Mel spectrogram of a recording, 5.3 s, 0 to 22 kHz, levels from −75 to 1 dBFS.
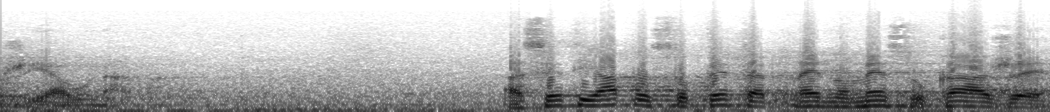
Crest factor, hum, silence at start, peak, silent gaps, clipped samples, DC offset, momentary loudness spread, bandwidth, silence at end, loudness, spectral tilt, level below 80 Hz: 10 dB; none; 0 s; 0 dBFS; none; 3%; under 0.1%; 19 LU; 13.5 kHz; 0 s; -9 LUFS; -7.5 dB/octave; -24 dBFS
